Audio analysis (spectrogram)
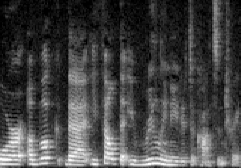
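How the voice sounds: What you hear is a natural reading voice.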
